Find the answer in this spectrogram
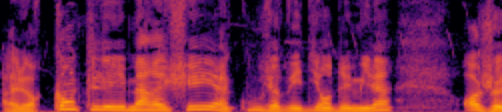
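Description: Recorded very cleanly with a silent background, a man speaks in a dry, close sound with no echo. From northern France, Amiens area (Picardy). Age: 50s. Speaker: market gardener. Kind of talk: interview. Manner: halting, many hesitations.

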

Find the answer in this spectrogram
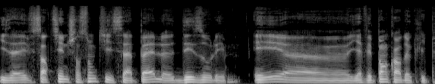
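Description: In a very clean recording with a silent background, a man with a fairly low pitch talks at a fairly slow pace with fairly even intonation. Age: 30s. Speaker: comedian and video creator. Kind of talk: interview. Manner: hesitant, many fillers.

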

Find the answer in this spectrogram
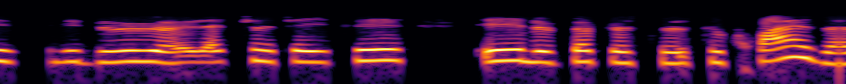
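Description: This is a woman with a fairly high pitch. She talks at a fairly slow pace. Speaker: social media creator. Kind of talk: interview. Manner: hesitant, many fillers. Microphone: poor connection.

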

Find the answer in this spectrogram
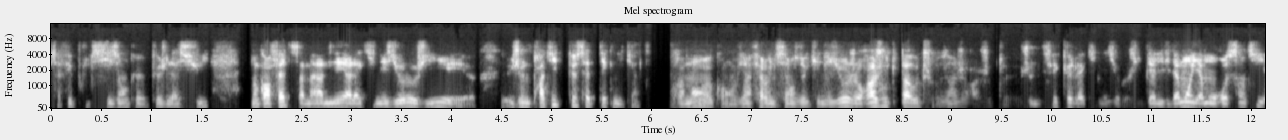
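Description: Against a quiet background, a man speaks at a very fast pace and medium pitch. His intonation is fairly even, while his loudness swings a lot. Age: 40s. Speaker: kinesiologist. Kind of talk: interview. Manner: hesitant, many fillers.

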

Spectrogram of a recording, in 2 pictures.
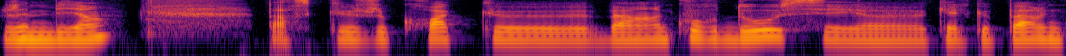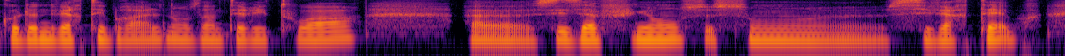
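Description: A woman's fairly low, dark, mellow voice with monotone, flat intonation at a very slow pace, on a very clean recording with a silent background and a dry, close sound with no echo. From France, Paris suburbs and Pyrénées-Orientales. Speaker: hydrologist. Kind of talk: interview testimony. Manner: hesitant, many fillers.

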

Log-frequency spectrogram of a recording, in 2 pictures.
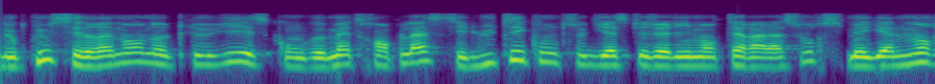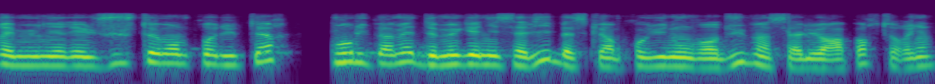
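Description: A man at a very fast pace with hardly any pauses. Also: fairly high pitch for a man, ordinary pitch variation. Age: 20s. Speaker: startup co-founder. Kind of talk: interview. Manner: hesitant, filler words.

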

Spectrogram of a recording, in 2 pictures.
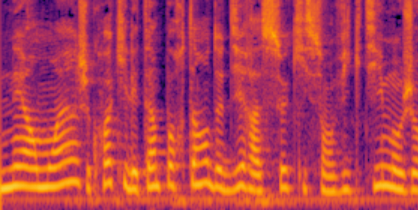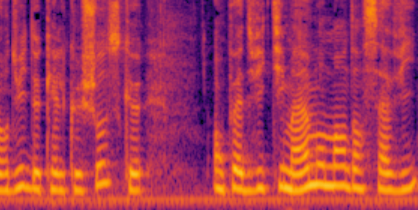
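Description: There is a somewhat breathy quality to the woman's voice, and her intonation stays fairly even. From Biarritz, French Basque coast. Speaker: novelist. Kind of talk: interview. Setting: at the guest's home in Paris.

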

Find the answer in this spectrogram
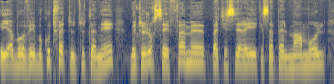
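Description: With an Arabic accent, a man speaks at a moderate pace with fairly high pitch and fairly even intonation, in a dry, close sound with no echo. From Lebanon. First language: Arabic (speaking French). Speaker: chef. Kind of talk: interview.

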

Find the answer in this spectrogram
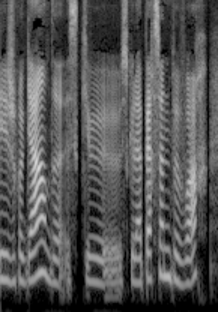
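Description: Very slowly and with fairly even intonation, a woman speaks at medium pitch, the sound dry and close with no echo on a very clean recording with a silent background. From France, Île-de-France (Melun). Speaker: game designer and event organizer. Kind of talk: radio interview. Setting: radio studio. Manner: hesitant, many fillers and repetitions.

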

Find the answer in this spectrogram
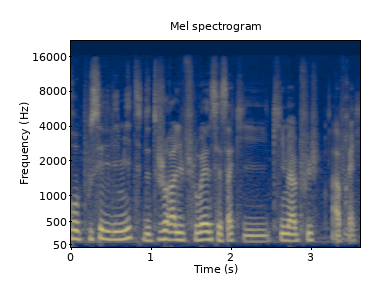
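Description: A man speaks fairly slowly with a fairly high pitch and ordinary variation in his pitch. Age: 20s. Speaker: paralympic athlete. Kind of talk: interview. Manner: halting, frequent repetitions.

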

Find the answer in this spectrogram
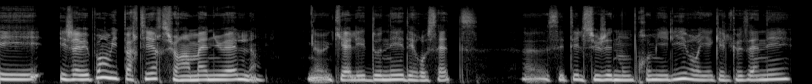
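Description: Her voice fairly high yet dark and mellow in tone, a woman speaks with fairly even intonation. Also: moderate pace. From India (born in France). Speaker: medical doctor and wellness coach, author. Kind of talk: radio interview.

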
